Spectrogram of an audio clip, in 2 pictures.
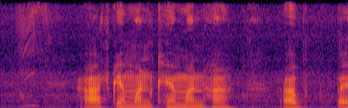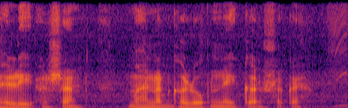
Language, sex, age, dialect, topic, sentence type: Chhattisgarhi, male, 31-35, Western/Budati/Khatahi, agriculture, statement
